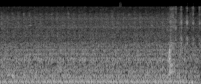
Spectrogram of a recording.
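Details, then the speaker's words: 2004 Daewoo Lanos: rough, lumpy, shaking idle. Plug pull-tests show cylinders 1 and 4 dead and 2 and 3 working. Coil measured fine, but spark plugs measure 1.5 against a 2–7 spec. "Другий і третій циліндр працює. А перший не робить. Перший не робить. І четвертий не працює."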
